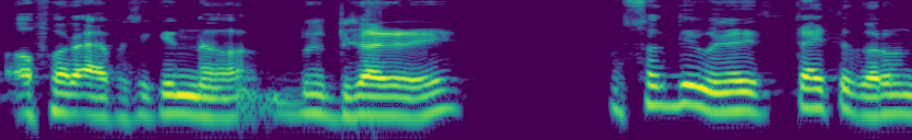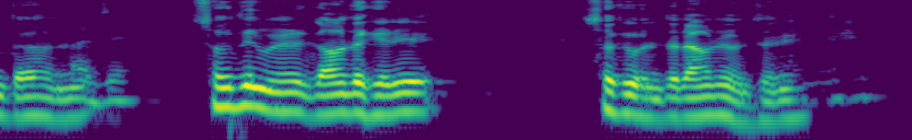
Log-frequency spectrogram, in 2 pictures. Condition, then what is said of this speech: Parkinson's disease. टिभीबाट सुन्दाखेरि आफै बोलेको आफै नबुझिया हुन्छ कतिपय अहिले बोलेको पनि कतिपय बुझिँदैन होला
